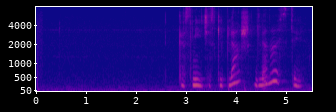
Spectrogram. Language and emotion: Russian, positive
